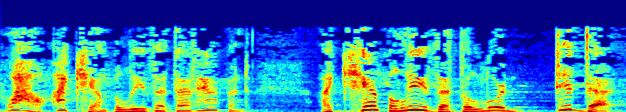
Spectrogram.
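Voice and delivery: playing a stunned listener's amazement; amazed reaction. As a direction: say it as if you can hardly believe it. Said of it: "you say".

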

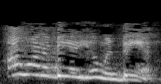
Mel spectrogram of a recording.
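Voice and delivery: a high, longing dog's wish; eager dog. Acted. A dog telling itself what it wants, high and longing. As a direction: sing out the dog's dream.

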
